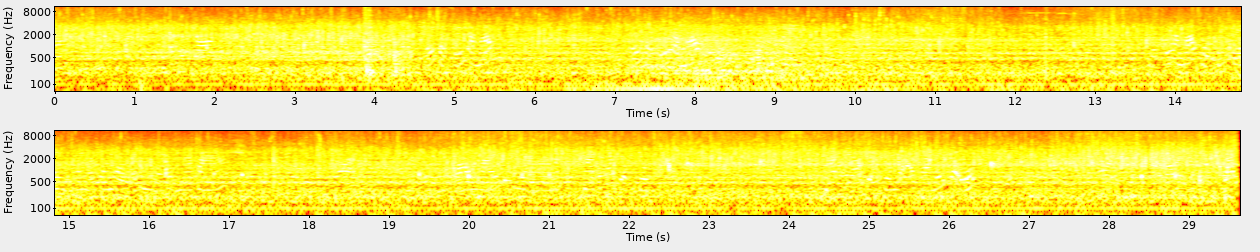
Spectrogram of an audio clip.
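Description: Hot oil sizzles and crackles loudly as fish deep-fries.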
